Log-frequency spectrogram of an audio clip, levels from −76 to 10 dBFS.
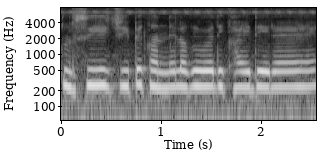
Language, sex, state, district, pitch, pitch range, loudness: Hindi, female, Chhattisgarh, Bilaspur, 240 Hz, 235-245 Hz, -11 LUFS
